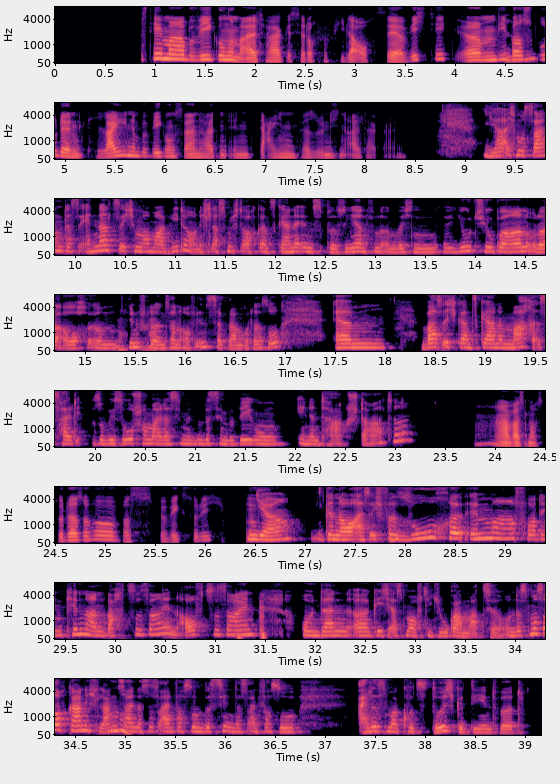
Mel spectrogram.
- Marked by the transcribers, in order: chuckle
- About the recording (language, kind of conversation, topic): German, podcast, Wie baust du kleine Bewegungseinheiten in den Alltag ein?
